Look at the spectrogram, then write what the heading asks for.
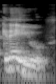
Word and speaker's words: creio: Si bien está escrito creyo, se pronuncia creyu.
